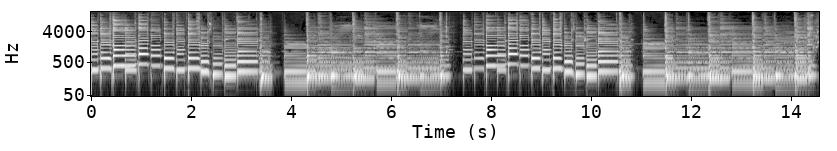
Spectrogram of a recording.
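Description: An acoustic guitar alternates single bass notes with quick down-up strums, repeating a steady pattern of chord changes with brief pauses between phrases.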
